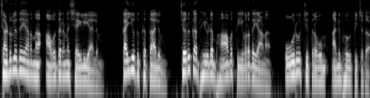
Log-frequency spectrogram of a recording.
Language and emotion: Malayalam, neutral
